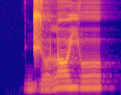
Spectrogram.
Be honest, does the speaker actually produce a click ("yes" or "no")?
no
